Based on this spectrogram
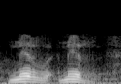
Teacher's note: يقرأها خطأ بترقيق الراء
